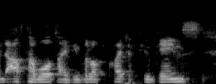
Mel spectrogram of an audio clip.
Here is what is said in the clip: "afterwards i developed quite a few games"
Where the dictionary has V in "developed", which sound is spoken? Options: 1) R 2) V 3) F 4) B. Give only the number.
2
